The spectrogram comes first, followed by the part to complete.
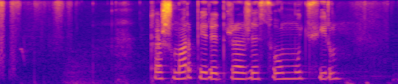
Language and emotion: Russian, neutral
